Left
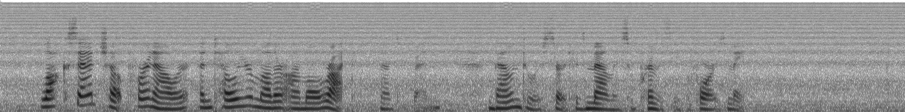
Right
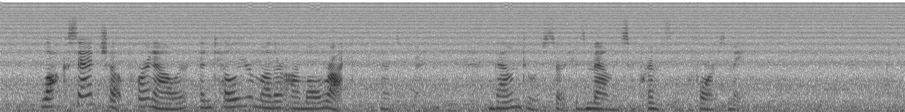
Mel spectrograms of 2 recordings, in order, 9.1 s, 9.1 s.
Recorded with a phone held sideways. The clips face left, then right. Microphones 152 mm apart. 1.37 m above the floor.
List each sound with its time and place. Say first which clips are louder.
0.4 s a woman speaking: left 12 dB; 60° left (ahead or behind)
